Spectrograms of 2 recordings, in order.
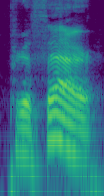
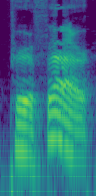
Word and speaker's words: prefer: دوستان تلفظ prefer رو دقت بکنید. پریفر یا پریفر یا هر چیز دیگه ای نیست. بین P و R صدای شما مشاهده نمی کنید. پس تلفظش میشه prefer, prefer, prefer.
